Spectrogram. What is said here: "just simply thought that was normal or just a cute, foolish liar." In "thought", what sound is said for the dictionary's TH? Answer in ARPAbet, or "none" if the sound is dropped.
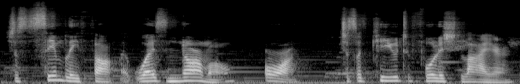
TH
